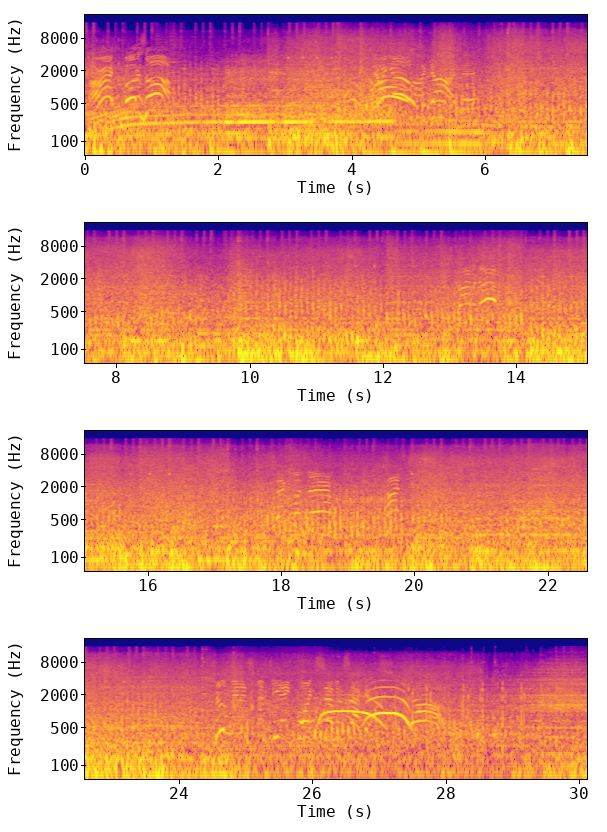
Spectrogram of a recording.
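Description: Speedboat running across a lake, with water and wind noise under background music, broken by short shouts. Near the end, two women whoop and cheer loudly.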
